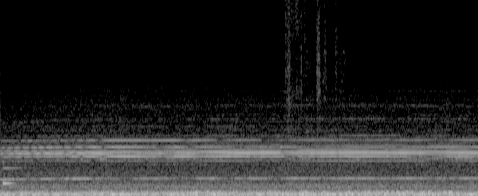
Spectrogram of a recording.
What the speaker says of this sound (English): Wow, it's so loud, this plane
